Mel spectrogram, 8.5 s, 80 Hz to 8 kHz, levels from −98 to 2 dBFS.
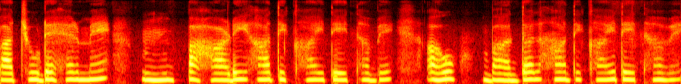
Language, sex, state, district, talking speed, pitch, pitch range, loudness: Chhattisgarhi, female, Chhattisgarh, Sukma, 100 wpm, 245 Hz, 235-255 Hz, -17 LUFS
